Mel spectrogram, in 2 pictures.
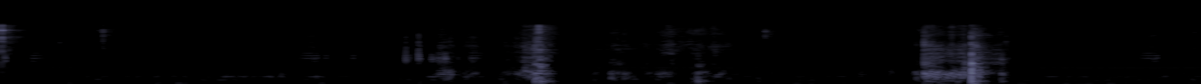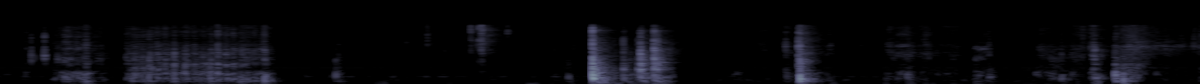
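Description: A box and its packaging being opened by hand: scattered crinkling and scraping, a longer tearing rustle about six seconds in, and two sharp knocks near the end.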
